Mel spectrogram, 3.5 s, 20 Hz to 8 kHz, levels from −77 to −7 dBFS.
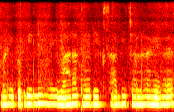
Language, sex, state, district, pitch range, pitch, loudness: Hindi, female, Bihar, Vaishali, 155-165 Hz, 160 Hz, -14 LUFS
